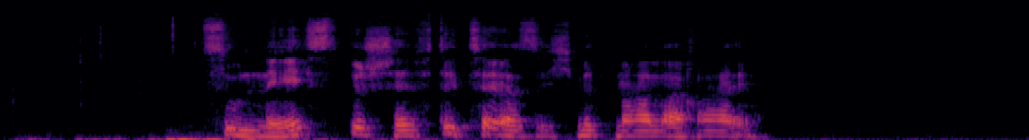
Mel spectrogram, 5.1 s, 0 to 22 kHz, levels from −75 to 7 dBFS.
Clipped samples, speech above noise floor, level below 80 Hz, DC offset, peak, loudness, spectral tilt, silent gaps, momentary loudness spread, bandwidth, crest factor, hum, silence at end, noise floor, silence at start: under 0.1%; 33 dB; -56 dBFS; under 0.1%; -18 dBFS; -34 LUFS; -4 dB/octave; none; 9 LU; 16.5 kHz; 18 dB; none; 1.3 s; -67 dBFS; 0.15 s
